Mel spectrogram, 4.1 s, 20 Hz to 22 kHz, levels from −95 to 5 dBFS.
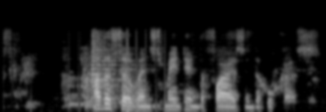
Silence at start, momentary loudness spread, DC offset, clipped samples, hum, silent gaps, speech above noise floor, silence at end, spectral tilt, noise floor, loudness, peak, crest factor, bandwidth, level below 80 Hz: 0.35 s; 17 LU; under 0.1%; under 0.1%; none; none; 27 dB; 0.15 s; -5 dB/octave; -56 dBFS; -28 LUFS; -8 dBFS; 22 dB; 8 kHz; -62 dBFS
